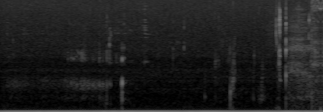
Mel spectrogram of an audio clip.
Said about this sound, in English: As I'll uh, take a sip of uh, coffee here.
